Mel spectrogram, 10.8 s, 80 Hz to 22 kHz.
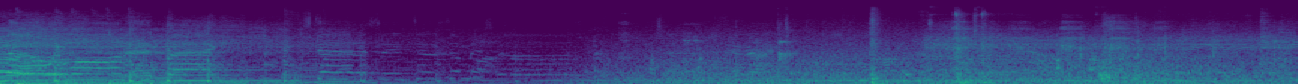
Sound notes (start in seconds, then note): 7.9 glasses clattering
